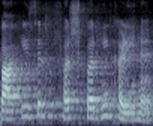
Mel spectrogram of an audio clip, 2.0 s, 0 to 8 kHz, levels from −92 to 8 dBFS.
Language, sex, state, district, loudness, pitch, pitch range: Hindi, female, Bihar, East Champaran, -22 LUFS, 215 Hz, 185-250 Hz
